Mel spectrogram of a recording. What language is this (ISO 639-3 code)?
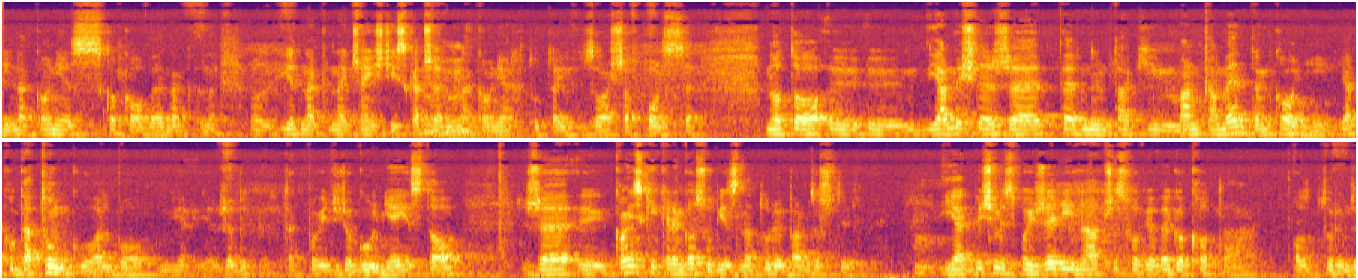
pol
